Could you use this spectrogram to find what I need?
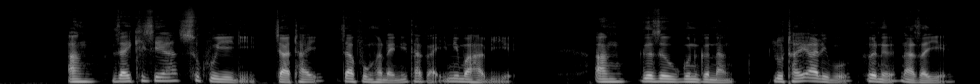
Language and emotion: Bodo, sad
